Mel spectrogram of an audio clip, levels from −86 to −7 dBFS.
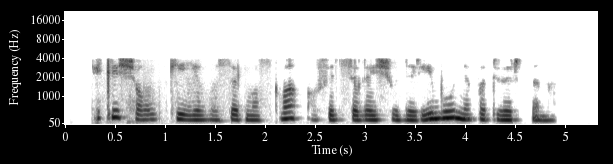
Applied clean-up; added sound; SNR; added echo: neural mask model DeepFilterNet 3.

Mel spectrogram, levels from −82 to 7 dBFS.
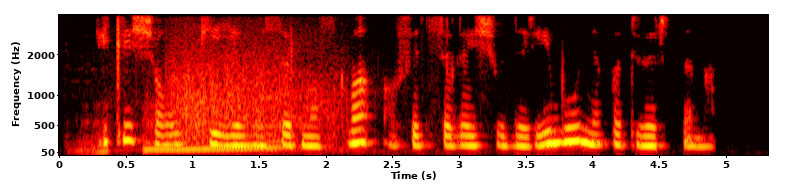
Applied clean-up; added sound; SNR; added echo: none; Accelerating, revving, vroom / Car; 12 dB; none.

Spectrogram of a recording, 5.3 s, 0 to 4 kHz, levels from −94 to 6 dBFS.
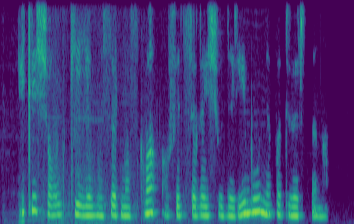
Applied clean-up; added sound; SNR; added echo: neural separator model SepFormer DNS4.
